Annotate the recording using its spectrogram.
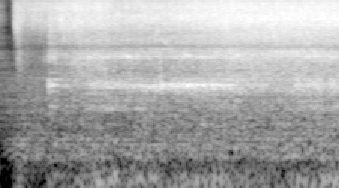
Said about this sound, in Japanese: シャワーで流してくよ。目とか耳とか水入んないように気をつけるけど、あんたも一応目つぶったりして気をつけてね。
